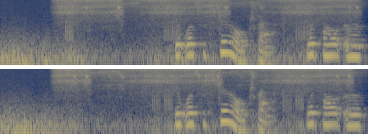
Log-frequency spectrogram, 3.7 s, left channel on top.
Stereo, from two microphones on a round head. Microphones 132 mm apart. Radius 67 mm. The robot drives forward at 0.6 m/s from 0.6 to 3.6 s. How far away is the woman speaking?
About 0.7 m.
